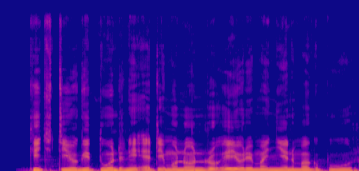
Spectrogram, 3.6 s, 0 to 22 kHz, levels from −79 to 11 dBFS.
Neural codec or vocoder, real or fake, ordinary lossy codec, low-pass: vocoder, 48 kHz, 128 mel bands, Vocos; fake; none; 19.8 kHz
